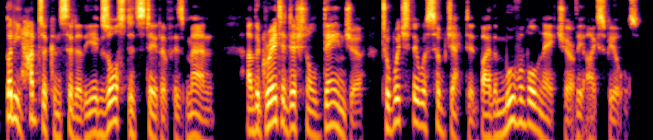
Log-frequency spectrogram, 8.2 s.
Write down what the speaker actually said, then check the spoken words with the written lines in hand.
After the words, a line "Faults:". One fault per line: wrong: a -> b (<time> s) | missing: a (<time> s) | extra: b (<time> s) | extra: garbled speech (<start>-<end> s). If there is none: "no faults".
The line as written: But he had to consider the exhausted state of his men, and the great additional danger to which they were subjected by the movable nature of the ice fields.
But he had to consider the exhausted state of his men, and the great additional danger to which they were subjected by the movable nature the ice fields.
Faults:
missing: of (7.2 s)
